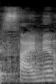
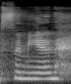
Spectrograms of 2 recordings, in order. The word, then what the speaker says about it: Simeon: lot of people will call him either Simon or Simone. I didn't realize how uncommon his name was until after he was born, and nobody can pronounce it.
